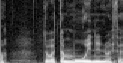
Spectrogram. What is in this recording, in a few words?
"mwyn", Welsh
